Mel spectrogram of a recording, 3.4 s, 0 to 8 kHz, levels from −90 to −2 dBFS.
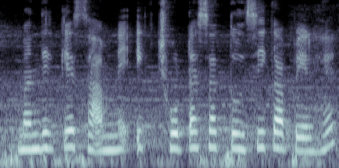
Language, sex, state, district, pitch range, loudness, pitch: Hindi, female, Uttar Pradesh, Jalaun, 230-260 Hz, -20 LUFS, 245 Hz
